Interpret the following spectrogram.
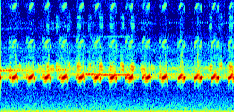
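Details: High, regular chirping of grass insects late on an autumn night in Changnyeong, South Korea; short bright pulses repeat about three times per second against a background of softer insect trilling and a faint low hum.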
